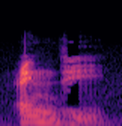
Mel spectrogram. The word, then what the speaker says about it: عندي: عندي. عندي. It is made up of the adverb عند and the attached pronoun for I, or my, pronounced e.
